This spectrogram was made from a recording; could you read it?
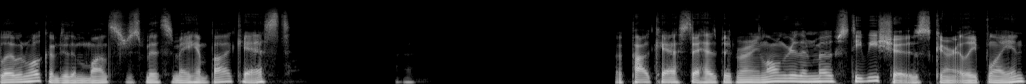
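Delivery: uneasy, nervous delivery. Opening the podcast, nervous. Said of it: "you sound so nervous".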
